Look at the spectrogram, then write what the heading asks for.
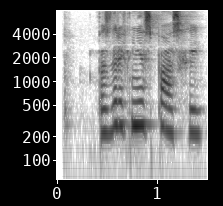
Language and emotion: Russian, positive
